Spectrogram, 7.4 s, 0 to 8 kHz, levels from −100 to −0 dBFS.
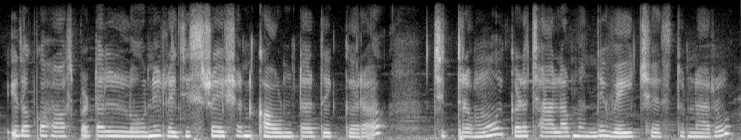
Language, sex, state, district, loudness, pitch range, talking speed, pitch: Telugu, female, Telangana, Hyderabad, -16 LUFS, 225-255 Hz, 90 wpm, 245 Hz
